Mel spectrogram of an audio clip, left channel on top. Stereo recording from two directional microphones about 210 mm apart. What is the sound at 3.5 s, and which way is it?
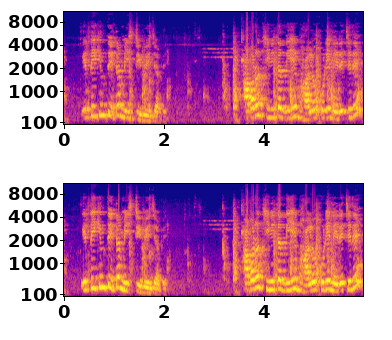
Speech, 45° right (ahead or behind).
